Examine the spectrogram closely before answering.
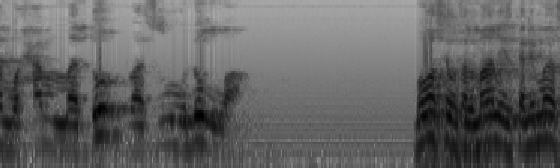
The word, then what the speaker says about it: محمد رسول اللہ: اللہ محمد رسول اللہ۔ اب محمدر بھی نہیں پڑھنا، رسول اللہ بھی نہیں پڑھنا، یہاں پر پڑھنا ہے محمد رسول اللہ۔ بہت سے مسلمان اس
